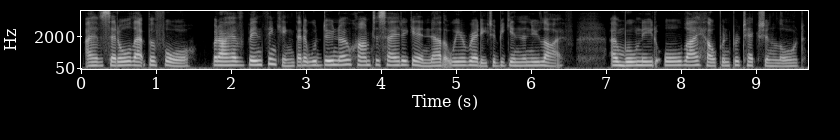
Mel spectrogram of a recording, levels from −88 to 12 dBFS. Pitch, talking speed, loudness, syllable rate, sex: 190 Hz, 245 wpm, -18 LUFS, 5.5 syllables/s, female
